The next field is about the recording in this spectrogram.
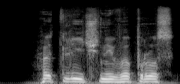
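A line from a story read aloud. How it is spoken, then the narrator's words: Embarrassed chuckle. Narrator (Russian): Уайзер смущенно хохотнул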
